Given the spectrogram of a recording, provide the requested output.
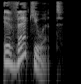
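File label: "evacuant", British English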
